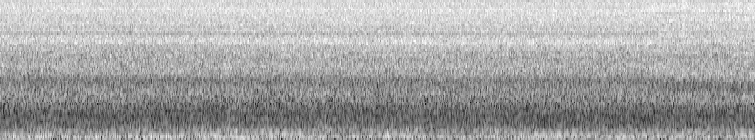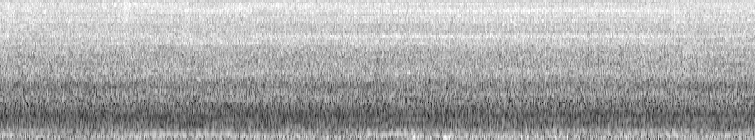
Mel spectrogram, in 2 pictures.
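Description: A steady low hum with a faint hiss, like a motor or fan running in the background, with a couple of soft knocks about three-quarters of the way through.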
